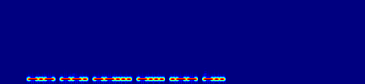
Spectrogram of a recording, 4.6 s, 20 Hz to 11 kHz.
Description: Morse code, heard as a keyed tone, about 36 wpm, 700 Hz. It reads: KG7BWD
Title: USA Call Signs - 6 Characters - Repeated 3x - 35wpm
